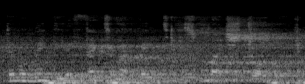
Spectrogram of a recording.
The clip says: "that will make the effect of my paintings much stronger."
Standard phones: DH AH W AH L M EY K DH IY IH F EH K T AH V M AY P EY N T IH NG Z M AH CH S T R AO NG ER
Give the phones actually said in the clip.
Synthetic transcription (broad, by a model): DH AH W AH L M EY K DH IY IH F EH K T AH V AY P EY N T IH Z M AH CH S T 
